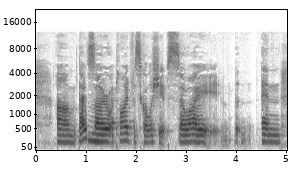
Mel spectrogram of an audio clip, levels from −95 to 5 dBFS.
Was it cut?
yes; 2 cuts; at 1.0 s, 1.5 s

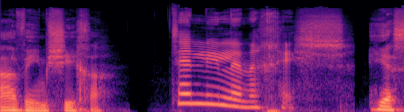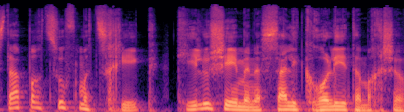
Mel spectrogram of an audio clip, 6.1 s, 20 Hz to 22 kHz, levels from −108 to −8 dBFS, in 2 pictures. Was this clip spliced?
yes; 2 cuts; at 2.6 s, 4.3 s

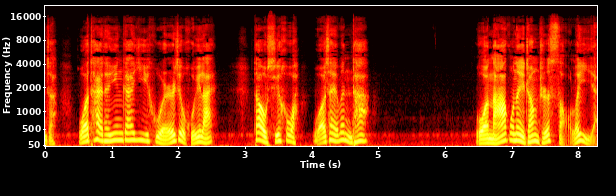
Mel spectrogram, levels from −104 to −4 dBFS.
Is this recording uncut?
yes; 0 cuts

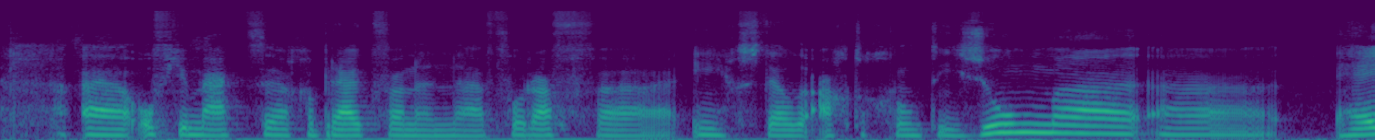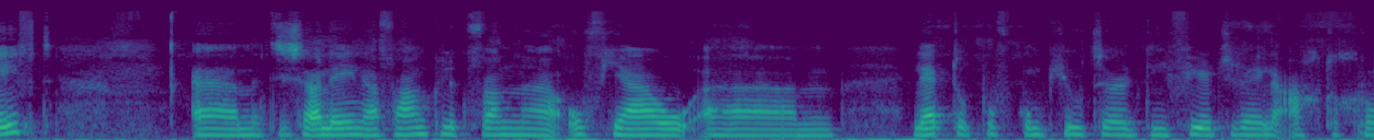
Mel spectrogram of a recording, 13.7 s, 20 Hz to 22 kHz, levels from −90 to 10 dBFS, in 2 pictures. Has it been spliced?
no; 0 cuts

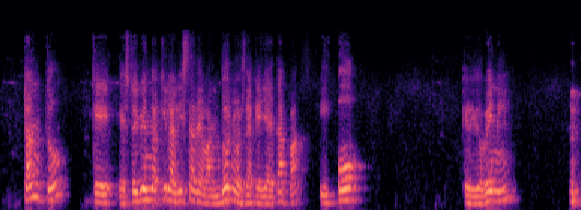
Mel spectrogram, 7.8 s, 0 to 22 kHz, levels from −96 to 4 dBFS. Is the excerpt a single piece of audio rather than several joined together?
no; 2 cuts; at 1.1 s, 4.2 s

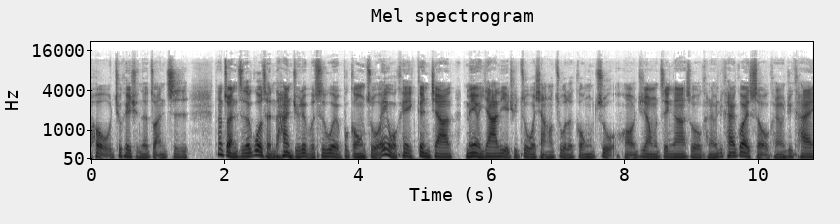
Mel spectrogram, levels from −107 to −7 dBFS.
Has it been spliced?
yes; 2 cuts; at 4.3 s, 5.5 s

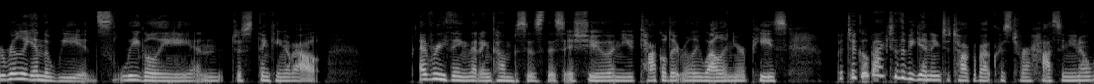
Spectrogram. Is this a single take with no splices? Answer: yes; 0 cuts

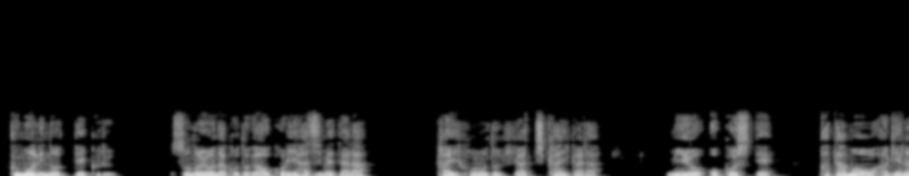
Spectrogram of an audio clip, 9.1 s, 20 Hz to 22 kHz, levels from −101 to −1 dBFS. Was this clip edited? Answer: no; 0 cuts

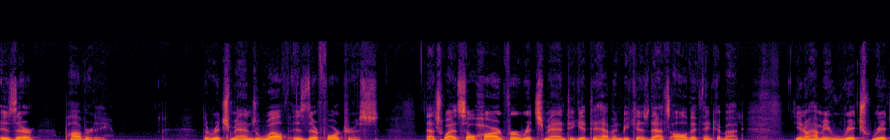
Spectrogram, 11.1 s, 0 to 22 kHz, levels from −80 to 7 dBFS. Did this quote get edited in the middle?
no; 0 cuts

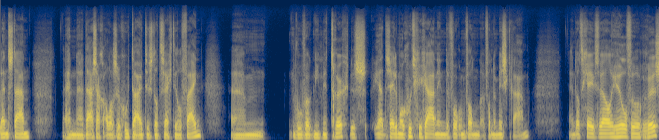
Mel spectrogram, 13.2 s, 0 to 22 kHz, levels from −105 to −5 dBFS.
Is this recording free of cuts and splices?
yes; 0 cuts

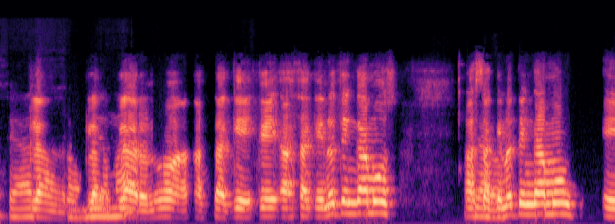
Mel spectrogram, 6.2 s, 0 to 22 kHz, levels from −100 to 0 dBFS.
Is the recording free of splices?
no; 1 cut; at 2.6 s

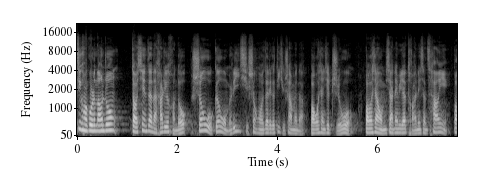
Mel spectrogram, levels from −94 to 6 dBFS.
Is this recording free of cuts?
yes; 0 cuts

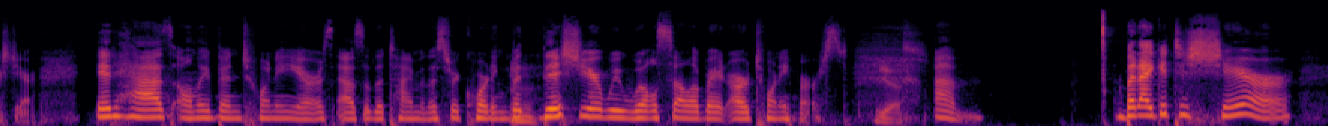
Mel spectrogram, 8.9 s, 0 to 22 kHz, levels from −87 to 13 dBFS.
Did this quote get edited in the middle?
no; 0 cuts

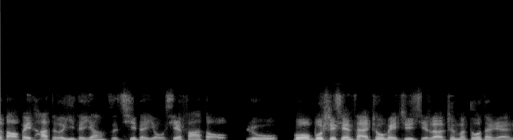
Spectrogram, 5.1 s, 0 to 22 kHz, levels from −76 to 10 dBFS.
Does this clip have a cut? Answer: no; 0 cuts

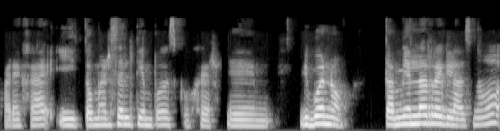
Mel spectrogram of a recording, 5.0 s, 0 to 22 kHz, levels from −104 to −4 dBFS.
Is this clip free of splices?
no; 1 cut; at 2.2 s

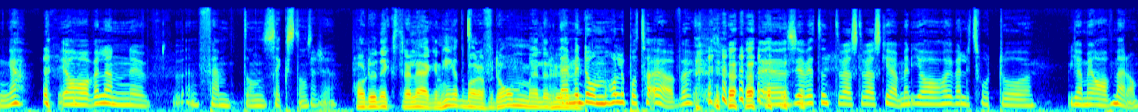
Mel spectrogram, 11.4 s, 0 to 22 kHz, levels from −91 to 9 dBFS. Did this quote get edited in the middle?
yes; 3 cuts; at 3.1 s, 8.6 s, 9.1 s

